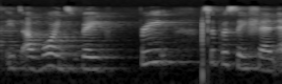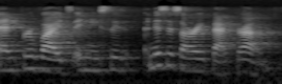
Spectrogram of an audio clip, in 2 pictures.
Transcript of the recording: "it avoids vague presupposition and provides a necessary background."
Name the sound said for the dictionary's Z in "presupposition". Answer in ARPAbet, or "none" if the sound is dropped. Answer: S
